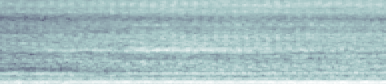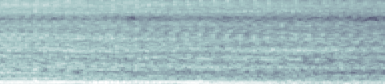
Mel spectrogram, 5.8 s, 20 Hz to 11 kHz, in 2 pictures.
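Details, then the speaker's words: B18C-swapped Honda Civic EG idling high at 1500 rpm with no vacuum leaks; unplugging the idle air control valve drops it to a normal 1000 rpm idle; fix is cleaning the valve. "cars currently idling at 1500 RPM after checking absolutely everything around the car to make sure there was no leaks I then checked the idle control valve now watch this"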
